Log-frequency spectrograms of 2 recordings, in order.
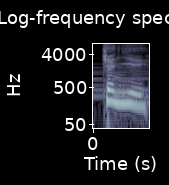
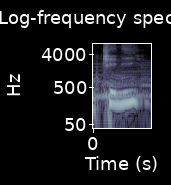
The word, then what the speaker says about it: Kanye: Kanye, et non Kenny, Kanye. Oh, I'm from Ohio. We say Kenny. That's how we pronounce it. Well, I don't care where you're from. You pronounce my name Kanye.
